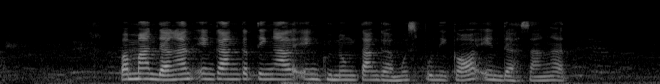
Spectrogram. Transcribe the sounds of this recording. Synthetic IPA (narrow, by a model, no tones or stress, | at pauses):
pəmand̪aŋanɪŋkaŋkət̪iŋalɪŋɡ̥ṳnʊŋt̪aŋɡa̤mʊspunikɔind̪ahsaŋət̪̚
